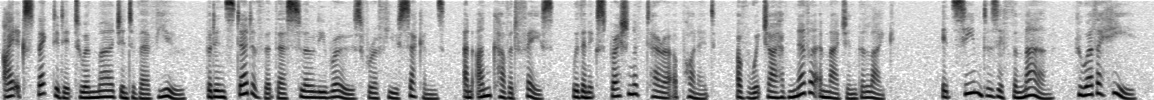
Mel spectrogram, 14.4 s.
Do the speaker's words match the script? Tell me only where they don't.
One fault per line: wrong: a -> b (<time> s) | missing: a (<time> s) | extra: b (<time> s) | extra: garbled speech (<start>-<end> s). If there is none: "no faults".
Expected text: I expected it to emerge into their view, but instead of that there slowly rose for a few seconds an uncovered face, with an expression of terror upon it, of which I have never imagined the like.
extra: It seemed as if the man whoever he (11.8 s)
